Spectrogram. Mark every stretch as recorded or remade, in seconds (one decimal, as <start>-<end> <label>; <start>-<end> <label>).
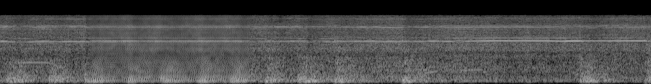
0.0-0.9 recorded; 0.9-2.5 remade; 2.5-6.5 recorded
